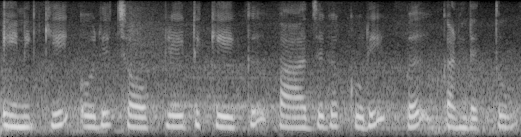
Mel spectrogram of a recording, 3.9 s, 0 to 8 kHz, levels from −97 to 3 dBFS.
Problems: constant background noise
